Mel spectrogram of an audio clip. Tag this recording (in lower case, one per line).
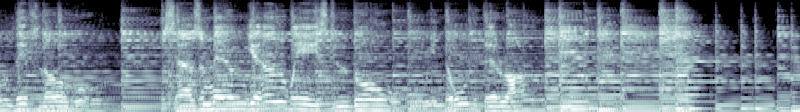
music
